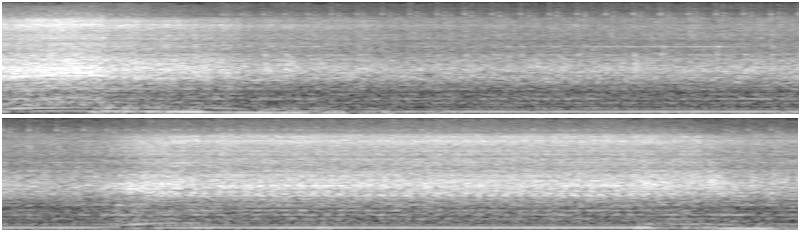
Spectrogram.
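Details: Lada Niva engine knock: the engine revs up and settles twice, with a rapid tapping knock under the note as revs rise; the owner asks what it is, cause undetermined.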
